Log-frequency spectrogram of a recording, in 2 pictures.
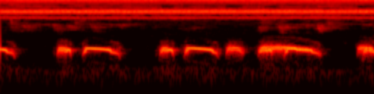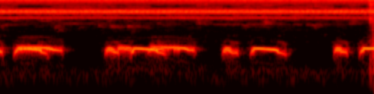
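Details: Cooing of a spotted dove of good Malaysian stock, low soft phrases repeated roughly once a second, pairs of short coos leading into longer falling notes, a continuous thin electronic tone running underneath.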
